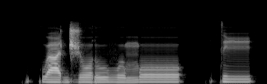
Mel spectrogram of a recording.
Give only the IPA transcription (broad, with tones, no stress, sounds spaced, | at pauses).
kʷ a˨ d͡ʒ o˨ ɾ u˨ β ʊ˨ m o˦ | t i˦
